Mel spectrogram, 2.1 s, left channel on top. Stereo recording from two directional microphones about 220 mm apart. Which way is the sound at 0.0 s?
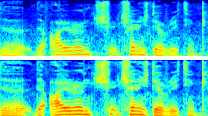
40° right (ahead or behind).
